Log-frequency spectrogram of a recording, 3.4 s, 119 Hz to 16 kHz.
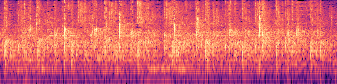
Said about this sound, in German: Mittwochabend, 20 Uhr in der Rue Saint-Bernard, Paris 11. Arrondissement. Wie überall in Frankreich gibt es Applaus für das Pflegepersonal in den Krankenhäusern.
